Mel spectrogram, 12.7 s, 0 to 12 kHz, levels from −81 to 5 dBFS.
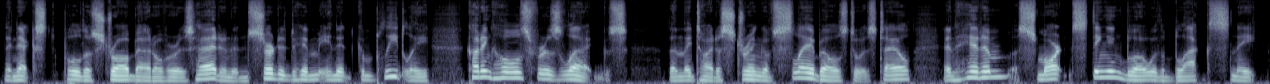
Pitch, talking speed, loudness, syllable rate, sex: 135 Hz, 200 wpm, -18 LUFS, 4.7 syllables/s, male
